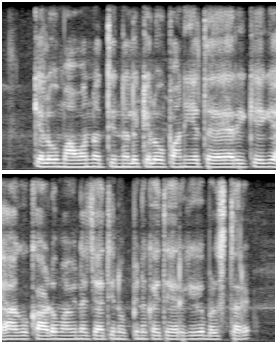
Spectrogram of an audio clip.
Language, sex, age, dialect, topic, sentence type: Kannada, male, 18-24, Mysore Kannada, agriculture, statement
